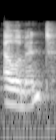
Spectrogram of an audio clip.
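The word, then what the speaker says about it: LMNT: this product called element the company is lmn t but it's an element that's how they pronounce it and they make e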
